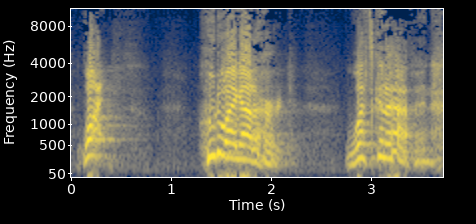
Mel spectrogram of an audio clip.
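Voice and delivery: loud, high, panicked father; alarmed. Retold or imitated. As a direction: jump up ready to protect. Alarmed father hearing his child.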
